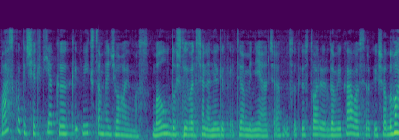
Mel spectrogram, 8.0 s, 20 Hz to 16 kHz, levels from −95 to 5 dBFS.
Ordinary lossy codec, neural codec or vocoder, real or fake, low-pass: AAC, 64 kbps; codec, 16 kHz, 4 kbps, FunCodec, trained on Chinese and English, 50 frames a second; fake; 7.2 kHz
